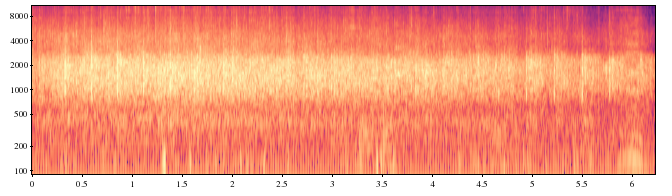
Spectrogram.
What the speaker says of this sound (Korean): 우리 담임 목사님 나오실 때 사랑의 마음을 담아서 큰 박수로 모시도록 하겠습니다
